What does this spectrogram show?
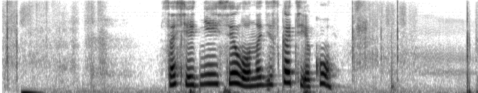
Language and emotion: Russian, positive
